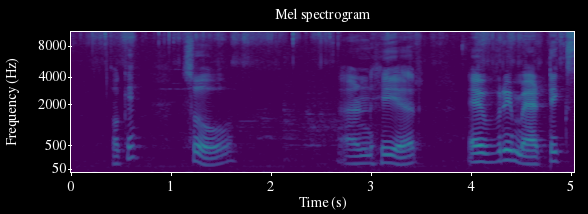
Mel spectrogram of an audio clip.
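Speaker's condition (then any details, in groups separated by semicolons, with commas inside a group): No condition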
